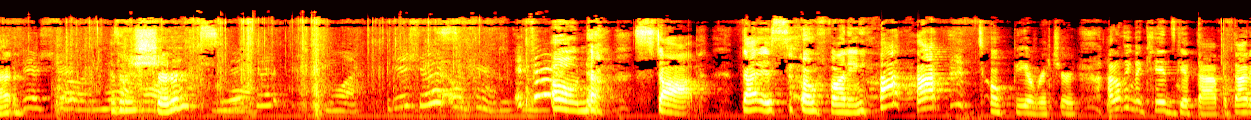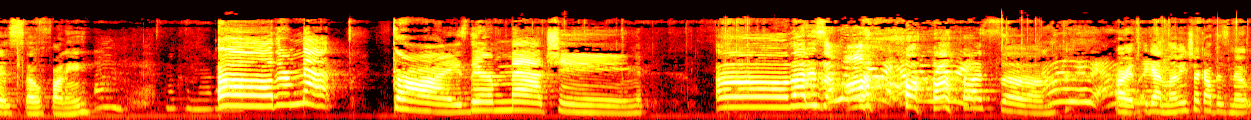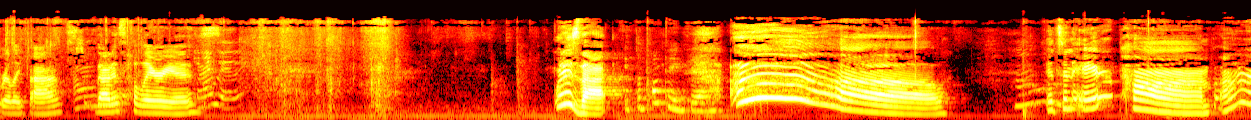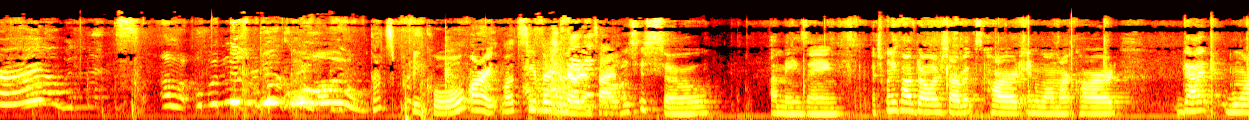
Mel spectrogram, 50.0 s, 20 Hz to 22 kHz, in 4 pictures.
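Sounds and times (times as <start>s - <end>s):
plastic bag rustling: 0.0s - 5.3s, 22.4s - 29.2s.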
